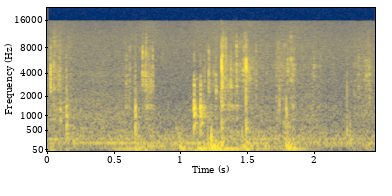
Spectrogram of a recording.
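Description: Light, irregular clicks and taps of fingers and nails handling a small plastic replica camera strapped to a plush bear, with a few soft bumps against a wooden tabletop. The clicks cluster about a second in.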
